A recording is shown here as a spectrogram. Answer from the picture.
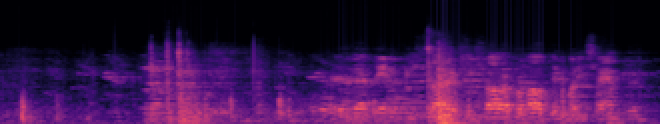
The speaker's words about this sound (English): What was that? Sounded like the service door in the kitchen.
